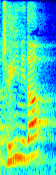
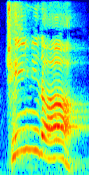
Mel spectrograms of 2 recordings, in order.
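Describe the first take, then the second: First: 죄인이다 rising like a question. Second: 죄인이다 slow, falling and final; firm verdict. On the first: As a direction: ask 죄인이다 with an upward lilt. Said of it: "의인이다, 죄인이다?". (죄인이다를 묻듯이 올려서) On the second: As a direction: pronounce 죄인이다 slowly like a sentence handed down. (죄인이다를 천천히 단정하듯 내려서) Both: Shown as a demonstration.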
